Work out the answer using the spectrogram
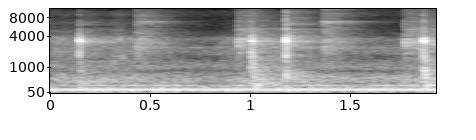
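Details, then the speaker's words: Rostra Gen 2 cruise control installed on a Hayabusa, during the setup test: sharp crisp single clicks at irregular intervals over a faint hum as the relay energizes each time the coil is triggered; normal relay operation. "we'll get deactivation and you can hear the relay clicking back here energizing every time the coil"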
